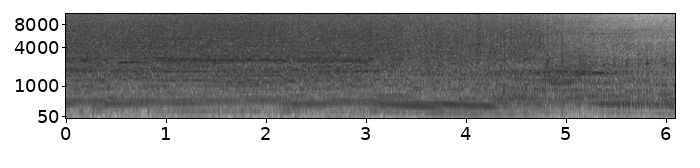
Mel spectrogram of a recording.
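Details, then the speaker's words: 1983 Evinrude 50hp two-stroke outboard after carburetor work: buzzy revs that rise, hold, then sag and drop away unevenly because it is firing on only one cylinder. "that's running on one cylinder"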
